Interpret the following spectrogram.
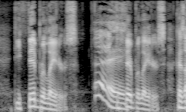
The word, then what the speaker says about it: defibrillators: gonna get it right defibrillators hey defibrillators because i used to say it wrong a lot right there's no r after the f defibrillators do not start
